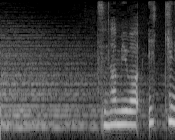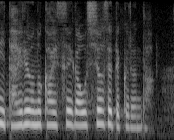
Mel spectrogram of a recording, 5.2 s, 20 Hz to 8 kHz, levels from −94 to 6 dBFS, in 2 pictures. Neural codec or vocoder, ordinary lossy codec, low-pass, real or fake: none; none; none; real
